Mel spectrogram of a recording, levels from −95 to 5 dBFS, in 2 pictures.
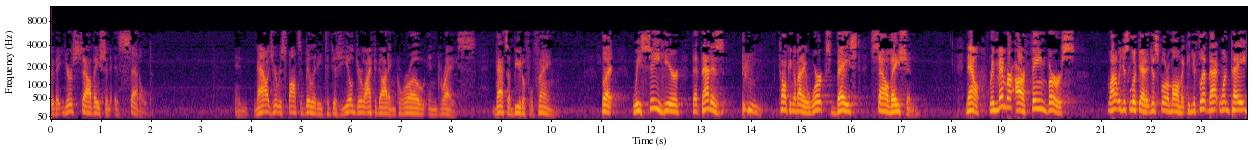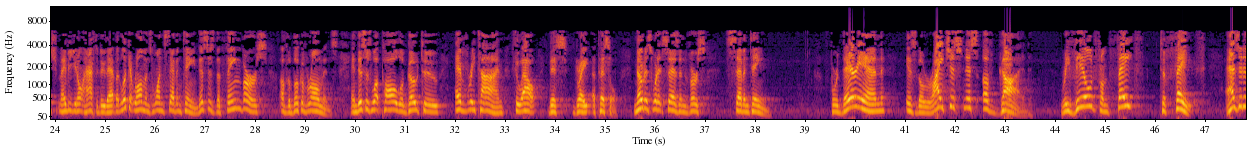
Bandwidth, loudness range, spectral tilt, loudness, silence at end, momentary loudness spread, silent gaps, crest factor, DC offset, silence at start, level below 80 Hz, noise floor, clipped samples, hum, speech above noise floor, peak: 6.4 kHz; 9 LU; -6 dB/octave; -16 LUFS; 0 s; 15 LU; none; 16 dB; under 0.1%; 0 s; -58 dBFS; -56 dBFS; under 0.1%; none; 40 dB; 0 dBFS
